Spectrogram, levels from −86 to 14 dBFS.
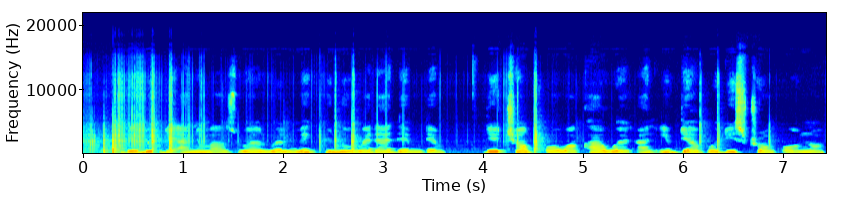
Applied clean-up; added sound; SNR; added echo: none; Crackle; 10 dB; none.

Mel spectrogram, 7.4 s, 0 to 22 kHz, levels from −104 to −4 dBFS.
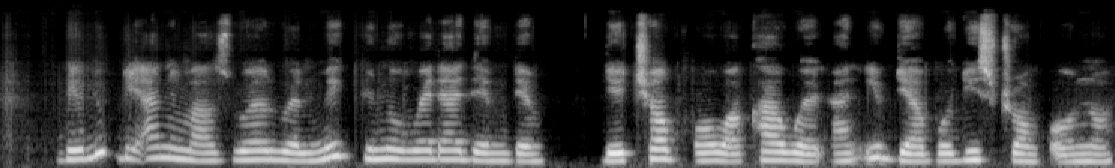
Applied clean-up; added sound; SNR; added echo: neural mask model DeepFilterNet 3.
